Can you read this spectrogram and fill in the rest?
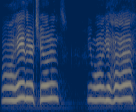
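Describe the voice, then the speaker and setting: A man voicing a laid-back, stoned talking towel from a cartoon in a high, goofy drawl. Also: level tone, normal speed, fairly bright tone, no room sound. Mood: stoned, friendly.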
